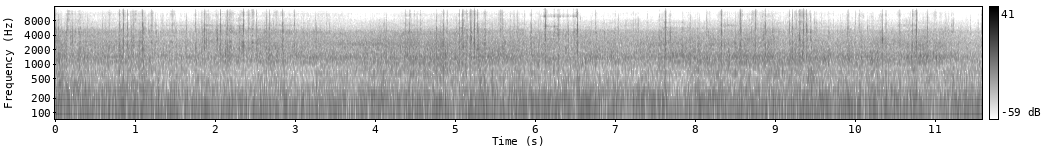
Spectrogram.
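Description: Mountain bike riding over rough, rocky ground: tyres crunching on stones and the bike rattling with frequent sharp clicks, under a steady rumble of wind on the microphone.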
